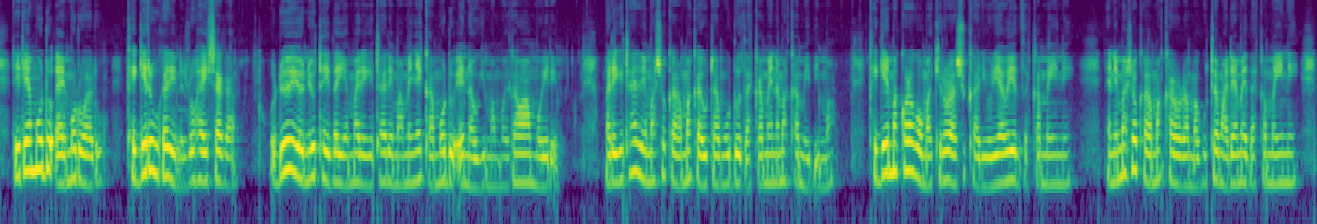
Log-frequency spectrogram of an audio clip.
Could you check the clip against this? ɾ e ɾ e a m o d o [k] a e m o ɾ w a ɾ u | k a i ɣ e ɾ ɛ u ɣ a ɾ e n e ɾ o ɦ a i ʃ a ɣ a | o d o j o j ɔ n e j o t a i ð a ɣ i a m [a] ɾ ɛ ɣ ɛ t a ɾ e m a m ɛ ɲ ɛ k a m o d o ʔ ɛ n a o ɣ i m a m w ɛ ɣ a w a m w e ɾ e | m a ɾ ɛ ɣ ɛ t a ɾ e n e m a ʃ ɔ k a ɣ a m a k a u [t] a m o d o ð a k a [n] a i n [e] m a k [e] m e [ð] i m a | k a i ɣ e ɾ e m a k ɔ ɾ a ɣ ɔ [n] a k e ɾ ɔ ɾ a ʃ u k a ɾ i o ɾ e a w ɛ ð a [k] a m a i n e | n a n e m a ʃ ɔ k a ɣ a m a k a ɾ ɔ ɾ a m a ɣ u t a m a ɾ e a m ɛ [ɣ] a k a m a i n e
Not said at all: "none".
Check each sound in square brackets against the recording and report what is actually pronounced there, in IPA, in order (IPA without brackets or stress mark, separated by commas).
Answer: ʔ, a, t, m, a, a, ð, m, k, ð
